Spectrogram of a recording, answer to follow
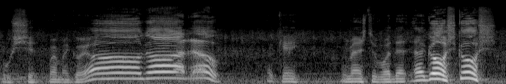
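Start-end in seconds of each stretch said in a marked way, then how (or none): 0.9-2.2 high, drawn-out wail of alarm; long high-pitched panic; panicked cry. Real, not acted. About to crash in game. 4.2-5.0 high, loud repeated command; frantic steering call; urgent shout. Real, not acted. Urgent steering to avoid crash.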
